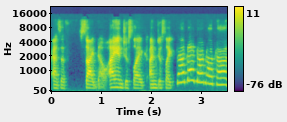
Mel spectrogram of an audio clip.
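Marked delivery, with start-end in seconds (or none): 2.5-3.5 mock singsong blah. Mocking her usual chatter.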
